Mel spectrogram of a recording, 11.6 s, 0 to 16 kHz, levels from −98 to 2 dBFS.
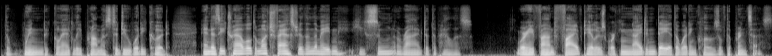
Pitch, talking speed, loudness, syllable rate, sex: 95 Hz, 205 wpm, -21 LUFS, 5.5 syllables/s, male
